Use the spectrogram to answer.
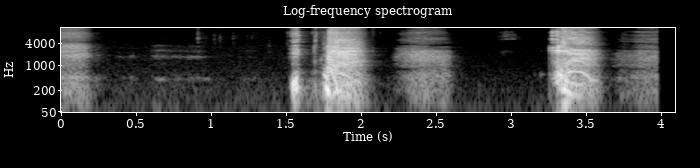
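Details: Adult male after accidentally inhaling dust from bags in a shed: a quick in-breath followed by two sharp, explosive sneezes with brief after-breaths; dust-triggered sneezing.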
